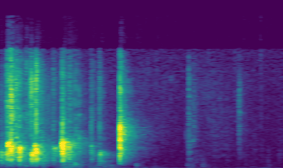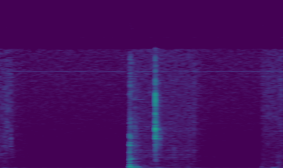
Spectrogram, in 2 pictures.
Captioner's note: applause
